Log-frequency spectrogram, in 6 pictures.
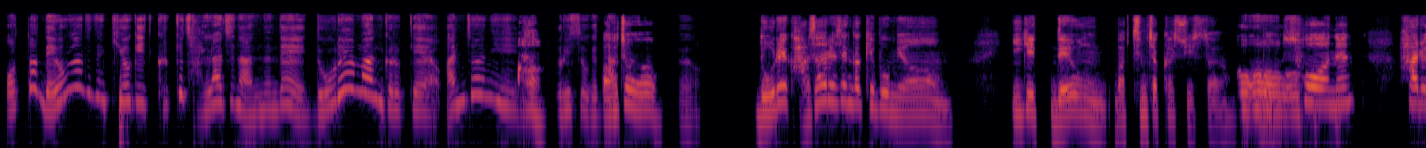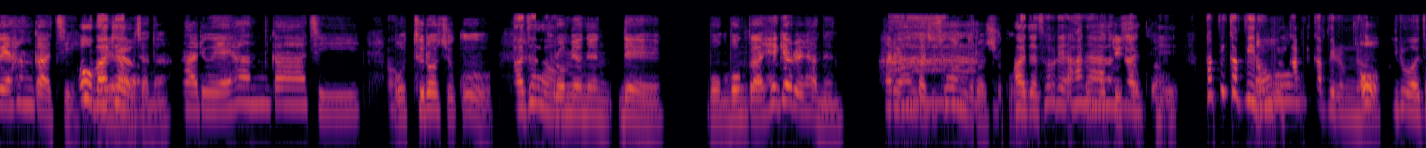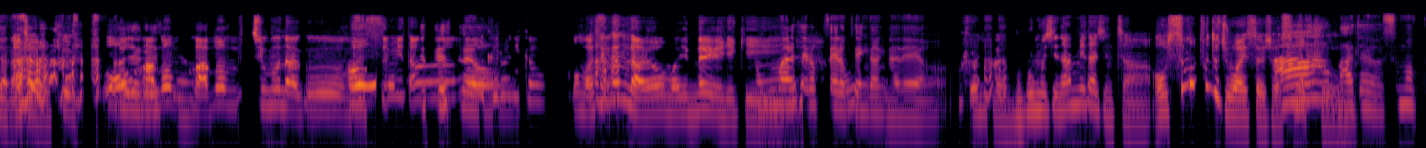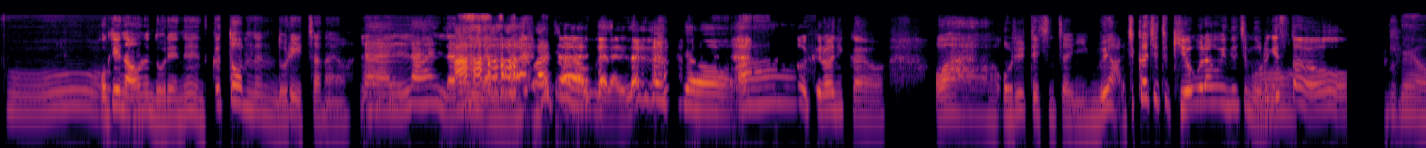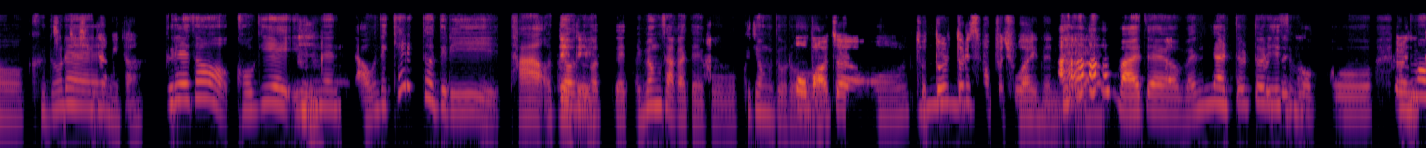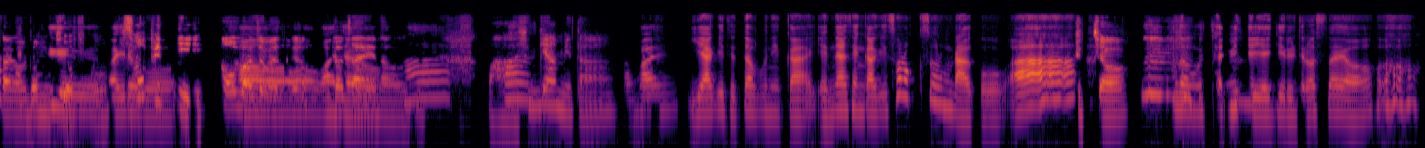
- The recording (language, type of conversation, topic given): Korean, podcast, 어릴 때 들었던 노래 중에서 아직도 가장 먼저 떠오르는 곡이 있으신가요?
- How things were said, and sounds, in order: tapping; unintelligible speech; other background noise; singing: "하루에 한 가지"; laugh; laugh; laugh; drawn out: "스머프"; laugh; humming a tune; laughing while speaking: "맞아요"; laughing while speaking: "랄랄라 랄라 랄랄라"; laugh; other noise; laughing while speaking: "아"; laugh; laughing while speaking: "음"; laugh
